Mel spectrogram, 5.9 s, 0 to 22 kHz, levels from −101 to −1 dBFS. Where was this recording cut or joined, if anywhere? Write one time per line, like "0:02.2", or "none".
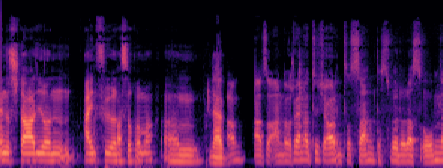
0:01.5
0:02.1
0:03.2
0:03.9
0:04.5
